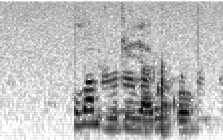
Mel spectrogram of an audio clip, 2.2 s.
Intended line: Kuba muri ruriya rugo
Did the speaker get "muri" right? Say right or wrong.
wrong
